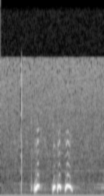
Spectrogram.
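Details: A zebra dove of champion class delivers one brief phrase of three rounded, arched coos in quick succession, crisp and ringing, after a faint click, against a low steady hum.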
